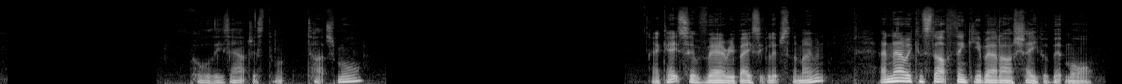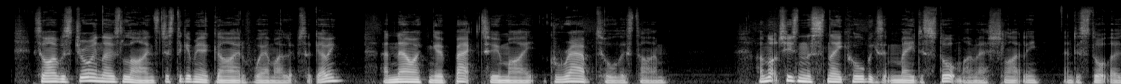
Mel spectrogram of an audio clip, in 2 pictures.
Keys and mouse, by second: 1.5 middle click, 2.2-3.7 ctrl+drag, 3.7 middle click, 4.1 ctrl+click, 4.9-16.8 middle drag, 16.8 click, 17.4-22.4 middle drag.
